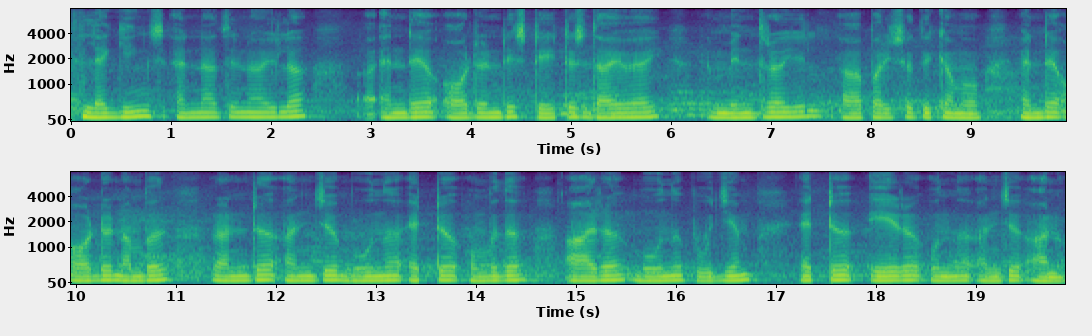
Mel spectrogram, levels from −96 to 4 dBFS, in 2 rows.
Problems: constant background noise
